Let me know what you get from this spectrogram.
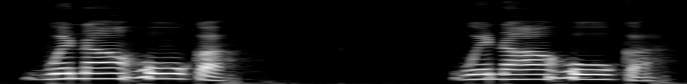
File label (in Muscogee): "wenahokv", Muscogee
